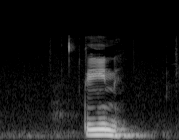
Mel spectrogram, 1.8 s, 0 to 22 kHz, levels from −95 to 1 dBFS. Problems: none marked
